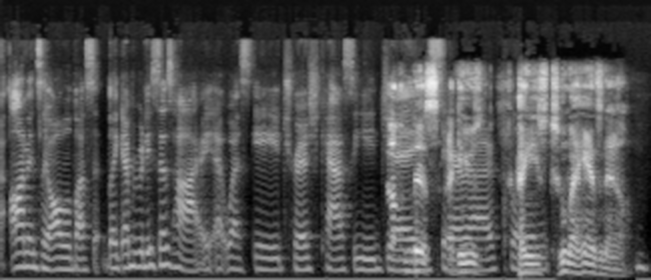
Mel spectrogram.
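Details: Adult speaker; ordinary speech.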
